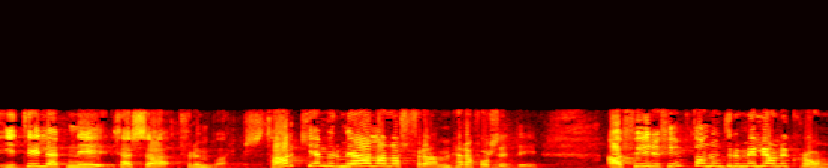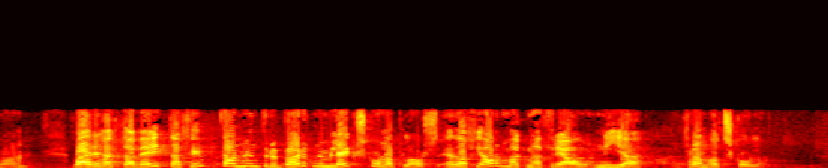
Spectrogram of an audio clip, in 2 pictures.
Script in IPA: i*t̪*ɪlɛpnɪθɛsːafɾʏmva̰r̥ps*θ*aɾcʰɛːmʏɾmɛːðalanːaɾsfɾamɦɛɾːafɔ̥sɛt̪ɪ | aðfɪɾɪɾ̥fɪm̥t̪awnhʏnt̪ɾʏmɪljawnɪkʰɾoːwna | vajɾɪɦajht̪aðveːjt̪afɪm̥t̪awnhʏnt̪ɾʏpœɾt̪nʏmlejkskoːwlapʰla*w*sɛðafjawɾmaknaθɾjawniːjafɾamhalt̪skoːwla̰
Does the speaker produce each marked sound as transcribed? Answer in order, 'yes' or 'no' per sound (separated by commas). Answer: no, yes, yes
